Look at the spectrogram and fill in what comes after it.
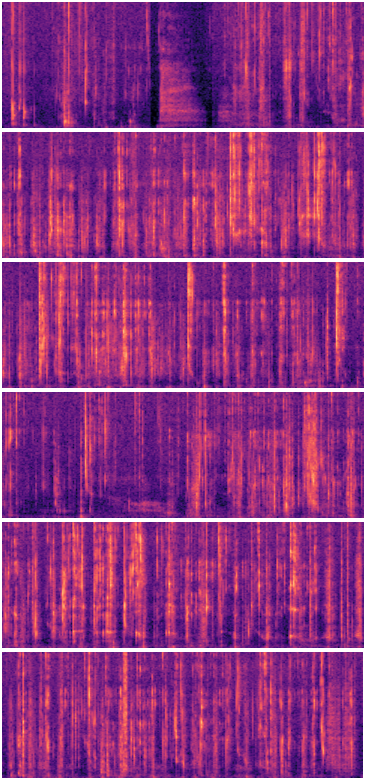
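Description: Close-miked chewing of raw tuna sashimi: a dense, steady run of quick mouth clicks, with a brief pause about two seconds in.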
